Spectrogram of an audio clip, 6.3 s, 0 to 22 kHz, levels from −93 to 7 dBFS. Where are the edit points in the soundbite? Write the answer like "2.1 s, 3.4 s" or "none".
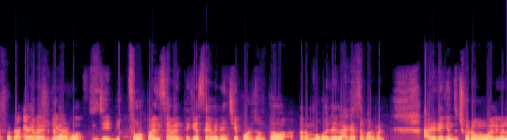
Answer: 1.4 s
